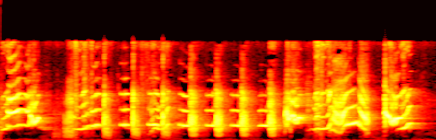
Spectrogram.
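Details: A Javan myna's master song for coaxing a quiet myna into singing: a steady train of around twelve grating, harmonic notes, each about a third of a second apart, ending in tangled squeaky phrases.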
